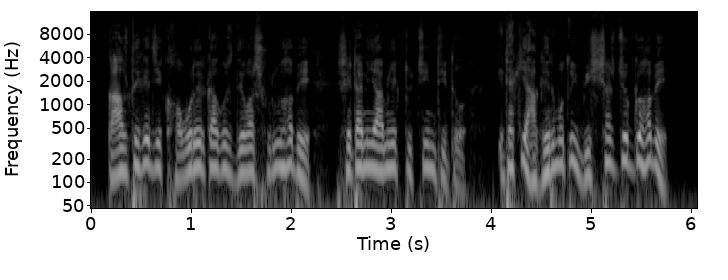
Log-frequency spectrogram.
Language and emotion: Bengali, fearful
